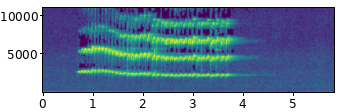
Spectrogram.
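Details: Cucak cungkok singing a 'tembakan' phrase: a single loud, high whistle pulsing rapidly like a trill, held about three seconds with a gentle downward slide, then quiet low hum.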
